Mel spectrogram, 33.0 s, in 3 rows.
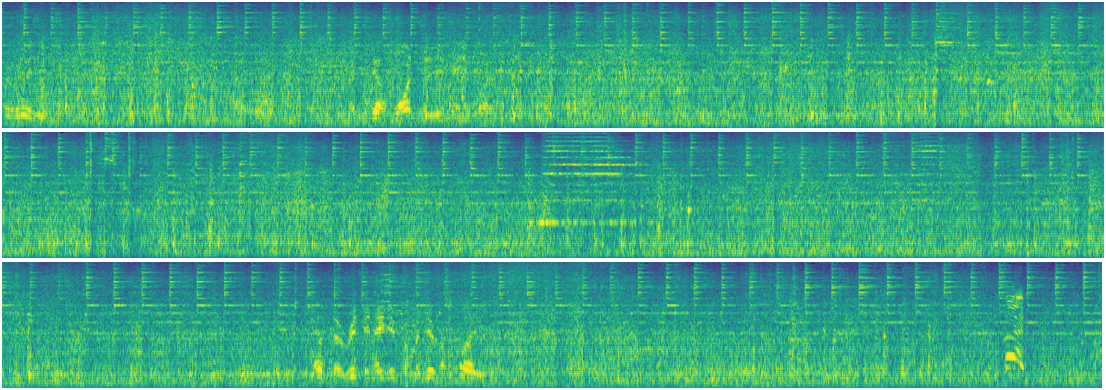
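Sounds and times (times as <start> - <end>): freight train rolling by: 0.0 - 33.0
wheels clicking on rail: 0.0 - 33.0
high wheel squeal: 16.3 - 18.0, 19.6 - 20.6.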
